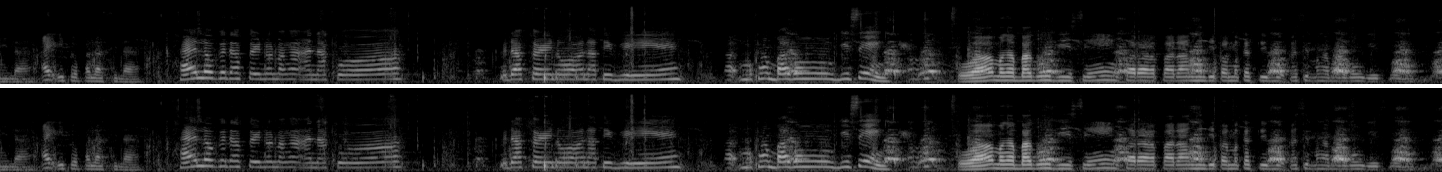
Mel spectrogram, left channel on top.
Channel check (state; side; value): normal; both; correlation 0.87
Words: Ay, ito pala sila. Hello, good afternoon mga anak ko. Good afternoon, Ate V. Mukhang bagong gising. Wow, mga bagong gising. Parang hindi pa makakibo kasi mga bagong gising.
